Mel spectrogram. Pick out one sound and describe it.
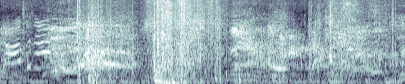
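A young girl shouts urgently.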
